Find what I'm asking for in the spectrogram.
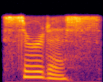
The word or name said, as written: Syrtis Major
